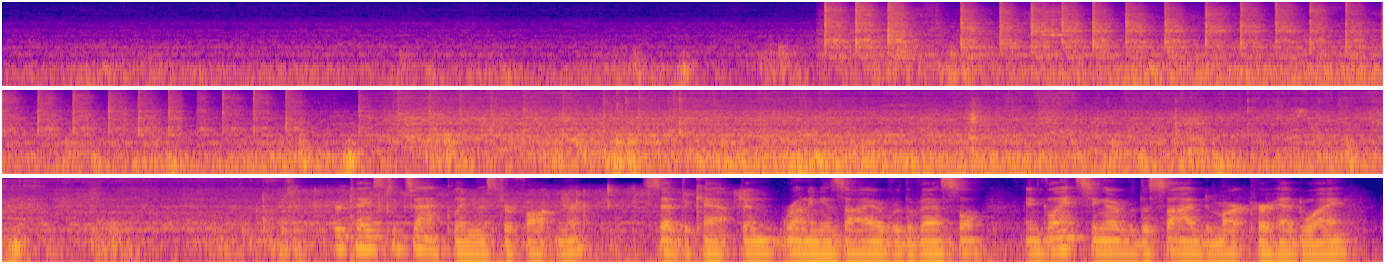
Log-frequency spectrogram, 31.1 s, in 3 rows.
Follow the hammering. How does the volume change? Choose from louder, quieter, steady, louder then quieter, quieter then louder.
quieter.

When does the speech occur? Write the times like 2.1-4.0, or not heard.
23.2-30.8.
